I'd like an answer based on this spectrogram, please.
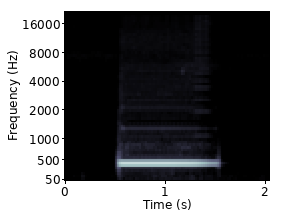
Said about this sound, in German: Geht keiner dran. Es geht keiner ans Telefon.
